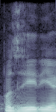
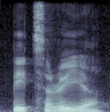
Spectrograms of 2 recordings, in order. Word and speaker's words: pizzeria: maybe coming from Latin where Z this z sound is changed into pizza so it is pizza and and it is not Pia it is Pizzeria the shop that sells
